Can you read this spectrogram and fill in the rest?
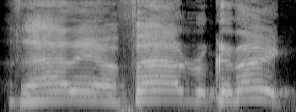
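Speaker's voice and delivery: put-on high-pitched little kid voice; little boy. Nine-year-old runs up to dad, little boy voice. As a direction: call out in a high child's voice. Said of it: "and he runs up".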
